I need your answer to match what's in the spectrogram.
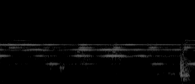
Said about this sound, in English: here we go. Here's the train.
